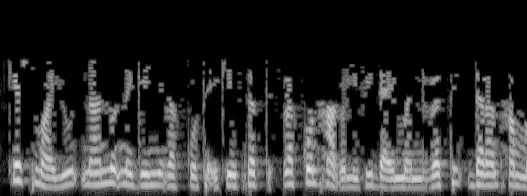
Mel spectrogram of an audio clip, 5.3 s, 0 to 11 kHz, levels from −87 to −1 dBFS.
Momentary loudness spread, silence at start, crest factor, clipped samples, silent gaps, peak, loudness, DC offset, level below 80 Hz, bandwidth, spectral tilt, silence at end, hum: 5 LU; 0.1 s; 16 dB; under 0.1%; none; -6 dBFS; -22 LUFS; under 0.1%; -68 dBFS; 4 kHz; -11 dB/octave; 0 s; none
